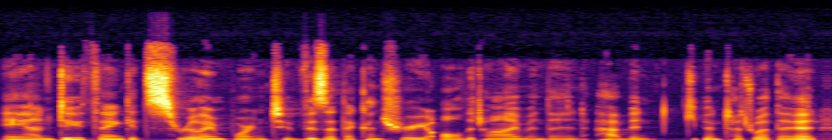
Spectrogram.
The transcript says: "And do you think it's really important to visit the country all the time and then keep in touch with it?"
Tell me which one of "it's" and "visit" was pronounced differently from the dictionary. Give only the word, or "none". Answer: none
